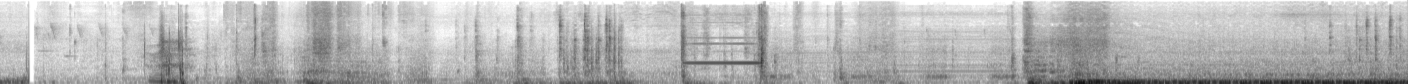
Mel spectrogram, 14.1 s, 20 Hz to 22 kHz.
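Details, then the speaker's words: 1988 Chevy K2500 long parked, converted from fuel injection to a rebuilt Edelbrock 650 carb with a new starter, cranked on residual fuel while the system primes: quiet clicks and brief cranking, then the V8 catches and settles into a steady low rumble, with no leaks seen. "so now we're gonna try to crank it's gonna be a while cranking to get it to run enough fuel up to the to the engine but there's some residual sitting up front still so it should fire up"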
